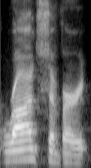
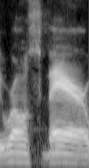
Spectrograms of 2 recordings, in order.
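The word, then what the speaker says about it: Ronceverte: which you know in West Virginia ease is pronounced uh Ron sert is actually Ron ver which was named by um the Makita Lafayette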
